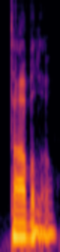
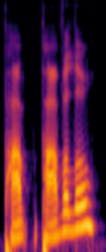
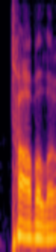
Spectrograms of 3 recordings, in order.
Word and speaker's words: tavolo: How do you say table in Italian? Tavolo. Pavolo? Tavolo. Tavolo? Okay.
